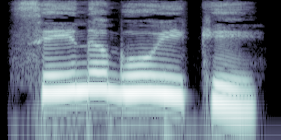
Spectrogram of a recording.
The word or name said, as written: ಸೇನಬೋಯಿಕೆ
